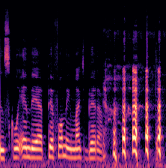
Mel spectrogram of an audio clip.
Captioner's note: laughing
